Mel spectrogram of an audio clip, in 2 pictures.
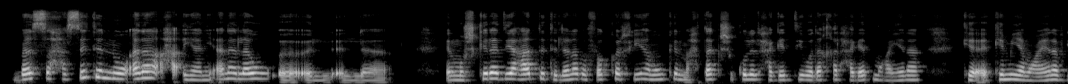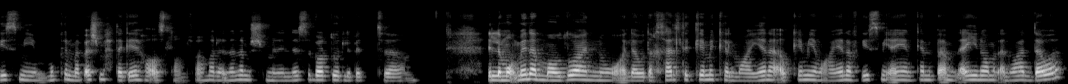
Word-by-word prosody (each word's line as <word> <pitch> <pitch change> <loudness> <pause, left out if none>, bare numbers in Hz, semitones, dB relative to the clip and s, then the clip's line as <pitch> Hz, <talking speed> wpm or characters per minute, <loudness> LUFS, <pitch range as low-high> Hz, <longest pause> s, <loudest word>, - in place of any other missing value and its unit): بس 255 +3 +2
حسّيت 275 +7 -3
إنه 275 -6 +3
أنا 285 +2 +4
ح - - -4
يعني 210 -1 -4
أنا 265 0 0
لو 260 +1 +3
أ - - +1
ال 190 - -7 0.2
ال 95 +1 -6 0.6
المشكلة 200 +7 +3
دي 260 -1 +4
عدّت، 245 +1 +1
اللي 215 0 -1
أنا 245 - +1
بافكّر 230 +1 -3
فيها 245 0 -5
ممكن 230 +2 -3
ما - - -6
احتاجش 230 0 -3
كل 230 0 +1
الحاجات 210 -2 -4
دي 210 +1 -6
وأدخّل 205 +1 -2
حاجات 195 +2 -3
معينة 200 +1 -5 0.4
ك - - -1 0.2
كيميا 230 -2 +1
معينة 190 +3 -1
في 220 - -13
جسمي، 215 -2 -4
ممكن 200 +3 -7
ما 185 - -1
ابقاش 210 - 0
محتاجاها 205 -2 -1
أصلًا 190 - -10
فاهمة؟ 200 +2 -6
لإن 190 - -4
أنا 205 +3 -2
مش 205 -1 -7
من 180 -1 -6
الناس 195 +3 -7
برضه 205 -1 +4
اللي 190 -2 -8
بت 175 -1 -5 0.9
اللي 195 0 +8
مؤمنة 220 +5 +7
بموضوع 210 +1 +6
إنه 190 -3 -2
لو 175 -1 +2
دخّلت 205 +3 -1
chemical 220 -2 -1
معيّنة 180 +3 -1
أو - - 0
كيميا 210 -1 -2
معيّنة 190 +3 -1
في 200 - -16
جسمي، 215 0 -4
أيًا 205 - 0
كانت 205 +1 -7
بقى - - +3
من 200 - -8
أي 210 +1 +3
نوع 210 0 +3
من 205 - -5
أنواع 195 +2 -2
الدوا، 200 +4 +6
210 Hz, 190 wpm, -22 LUFS, 195-230 Hz, 0.9 s, اللي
